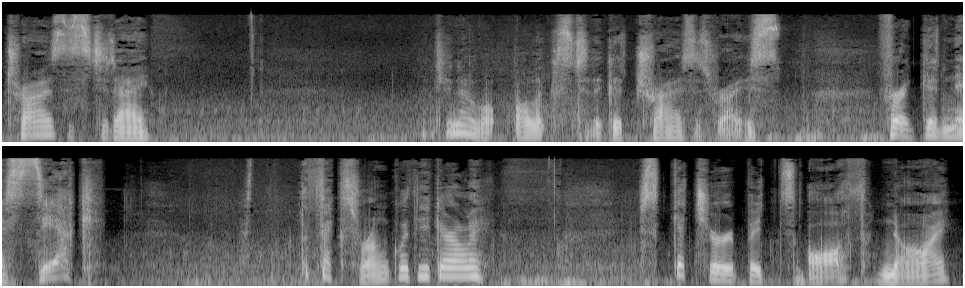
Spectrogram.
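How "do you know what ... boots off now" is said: mock Northern Irish sister scolding; Northern Irish accent. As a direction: imitate a blunt Northern Irish relative telling her off. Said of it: "that's how they talk".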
